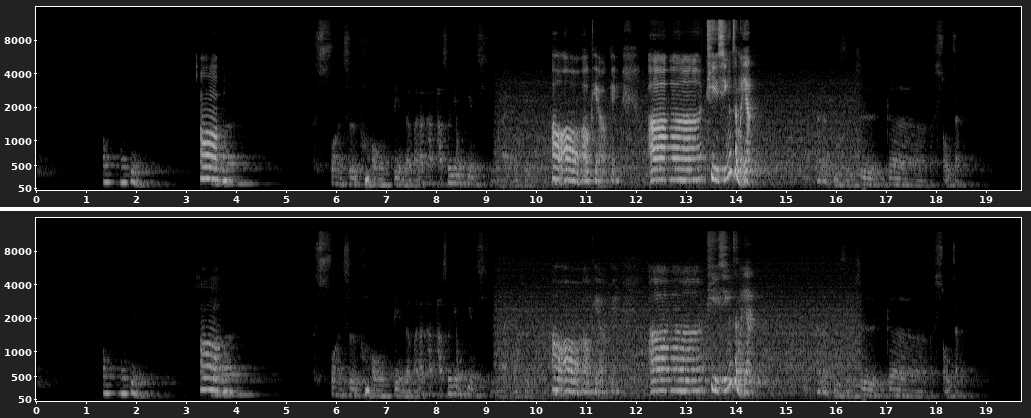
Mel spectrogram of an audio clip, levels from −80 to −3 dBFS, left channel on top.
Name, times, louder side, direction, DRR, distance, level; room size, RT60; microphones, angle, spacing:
voice 1, 1.3-2.1 3.4-4.0 5.5-10.5 15.6-18.5, equal, 5° right, 2 dB, 0.8 m, -44 dB
voice 2, 3.3-3.9 6.6-6.7 10.3-14.3, left 5 dB, 75° left, 8 dB, 0.6 m, -29 dB
sound 1, 9.1-16.5, right 1 dB, 40° right, 1.6 m, -46 dB
13.5 x 6.2 x 2.3 m, 1.5 s
head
